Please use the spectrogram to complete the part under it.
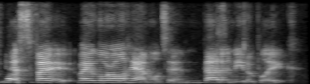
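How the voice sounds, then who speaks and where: A woman's voice: a little high, normal speed. A woman chatting casually as a guest in a live book group, matter-of-fact and a little self-deprecating. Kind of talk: casual group chat about books.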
